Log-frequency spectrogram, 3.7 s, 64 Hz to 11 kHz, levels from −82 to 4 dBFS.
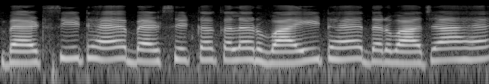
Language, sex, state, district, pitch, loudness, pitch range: Hindi, female, Bihar, Katihar, 280 Hz, -16 LUFS, 245-290 Hz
